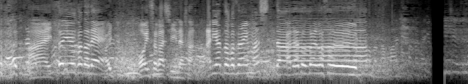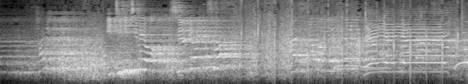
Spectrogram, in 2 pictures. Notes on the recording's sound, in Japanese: ゲームマーケット2023春！会場インタビュースペシャル。録ってきました会場インタビュー55音源！！会場収録のため、騒音雑音が激しく入っております。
